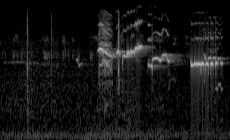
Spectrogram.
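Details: Oriental magpie-robin singing its wild-style morning song with long drawn notes, used for bird training: faint soft notes at first, then a loud burst of rich whistled phrases, warbles and a final rapid trill.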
